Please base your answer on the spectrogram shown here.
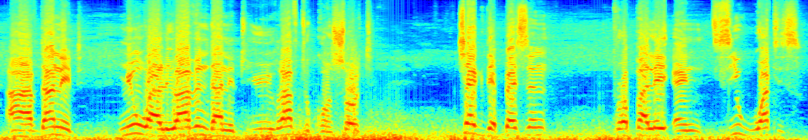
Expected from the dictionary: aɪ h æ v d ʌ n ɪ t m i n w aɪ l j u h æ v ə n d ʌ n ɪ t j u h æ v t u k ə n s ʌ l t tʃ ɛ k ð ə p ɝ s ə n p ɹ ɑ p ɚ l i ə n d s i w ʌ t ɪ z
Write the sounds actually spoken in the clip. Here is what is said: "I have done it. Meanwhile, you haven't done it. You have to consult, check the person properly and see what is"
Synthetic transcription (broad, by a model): aɪ h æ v d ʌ n ɪ t m i n w aɪ l j u h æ v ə n d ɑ n ɪ t j u h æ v t u k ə n s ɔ l t tʃ ɛ k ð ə p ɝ s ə n p ɹ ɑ p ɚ l i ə n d s i w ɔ t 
